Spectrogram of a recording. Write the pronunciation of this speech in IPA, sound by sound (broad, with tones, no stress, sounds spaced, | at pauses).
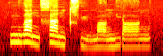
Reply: n̪ w a˥˨ n x a˥˨ n t͡ɕʰ y̰˨˩ m ɑ˨˦ ŋ j ɑ˦ ŋ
